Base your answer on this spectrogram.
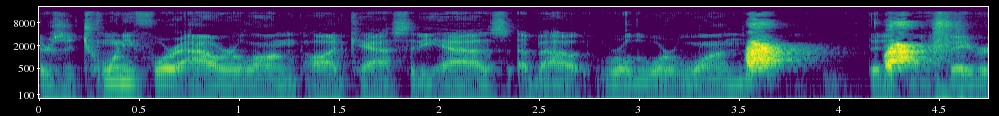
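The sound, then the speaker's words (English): A dog barks excitedly in two loud, sharp bursts near the end, cutting through steady conversation between people talking. “Viewer, what you're hearing is a dog barking and going bananas, but it's okay.”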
